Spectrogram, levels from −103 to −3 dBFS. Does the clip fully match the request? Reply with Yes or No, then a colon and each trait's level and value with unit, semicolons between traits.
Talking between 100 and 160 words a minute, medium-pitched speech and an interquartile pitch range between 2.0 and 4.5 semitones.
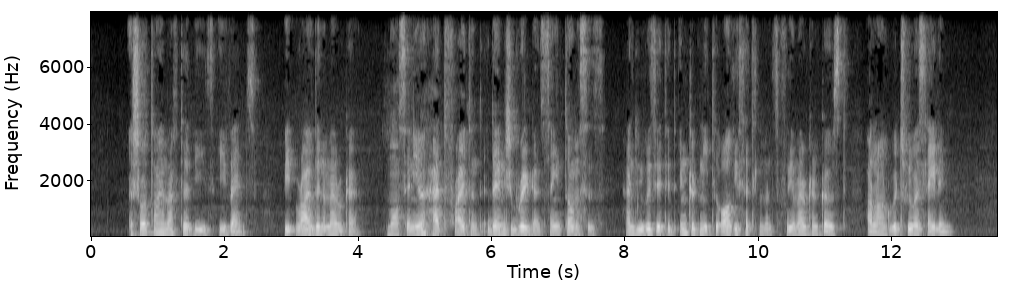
No: average, 155 wpm; low, 125 Hz; average, 3.5 semitones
